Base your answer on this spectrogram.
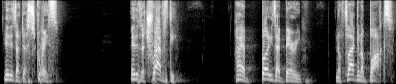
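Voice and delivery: fighting to hold it together while speaking of fallen friends; getting emotional. Real, not acted. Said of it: "I'm sorry I'm getting emotional".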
